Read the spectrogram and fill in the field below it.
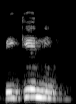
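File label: "beginining", Nigerian Pidgin, female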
